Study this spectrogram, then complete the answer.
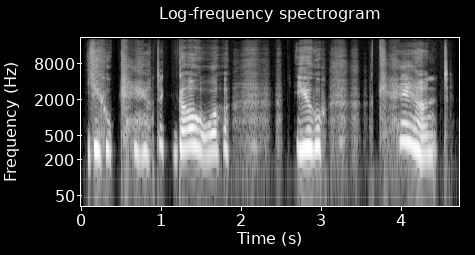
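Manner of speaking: distraught woman pleading with her dying friend; desperate grieving Jo Beth. Acted. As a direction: pour out grief and beg him to stay.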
